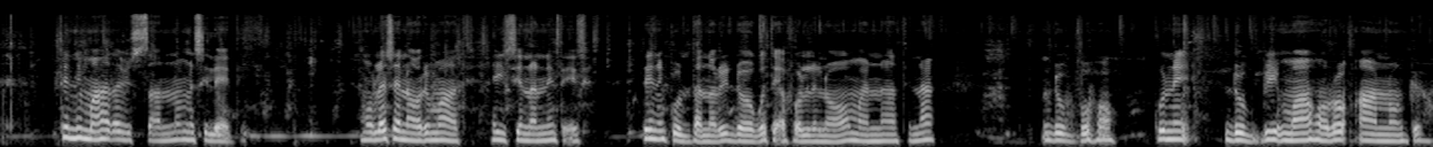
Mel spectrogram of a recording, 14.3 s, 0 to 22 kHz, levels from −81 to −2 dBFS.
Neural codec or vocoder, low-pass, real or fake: none; 14.4 kHz; real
